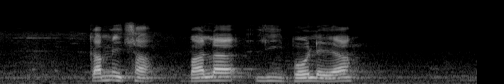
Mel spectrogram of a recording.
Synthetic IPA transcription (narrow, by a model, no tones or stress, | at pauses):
kʼamɪt͡ɬʰa | balalɪːbɔlɛja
